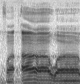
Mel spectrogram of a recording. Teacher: tidak boleh lebih dari dua harakat Karena itu adalah fathah panjang dua-duanya fathah panjang dibaca panjang cuman dua harakat tidak boleh lebih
